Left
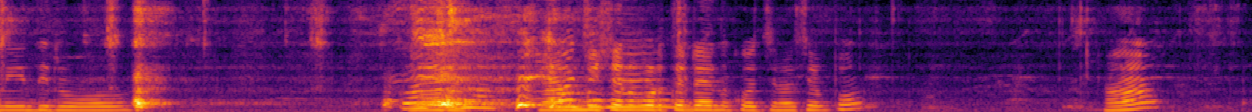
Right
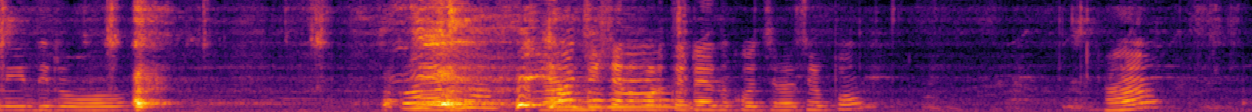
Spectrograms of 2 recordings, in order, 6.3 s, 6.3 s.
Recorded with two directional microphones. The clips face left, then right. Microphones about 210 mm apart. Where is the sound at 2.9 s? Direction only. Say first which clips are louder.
Left 7 dB; 45° left (ahead or behind).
